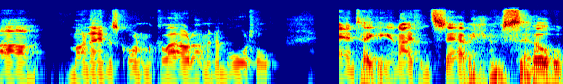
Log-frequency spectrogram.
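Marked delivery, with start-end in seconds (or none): 0.0-2.8 badly faked, terrible Scottish brogue. Reviewing a movie, repeat a character's line in a terrible Connor MacLeod Scottish accent. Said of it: "I know that's a terrible Scottish accent".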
